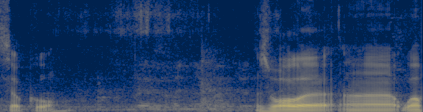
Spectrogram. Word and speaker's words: Zwolle: Zwolle, well pronounced, says Jord.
